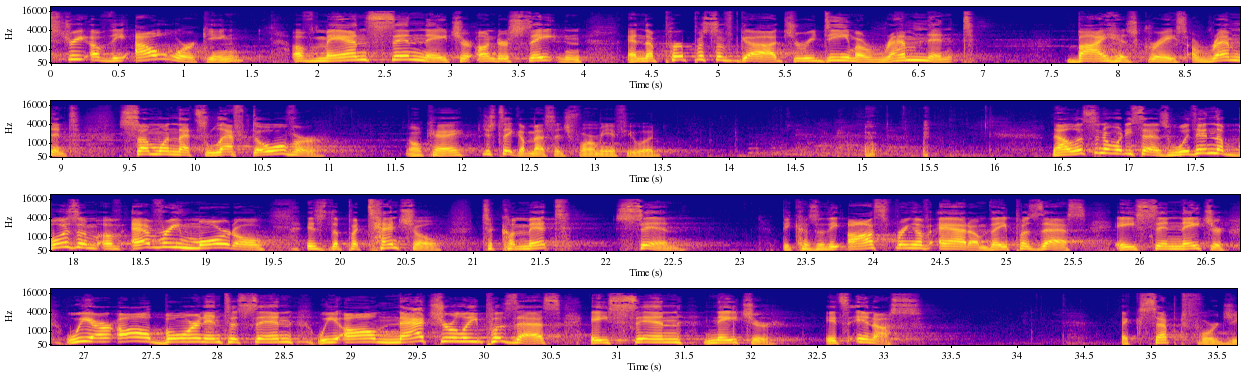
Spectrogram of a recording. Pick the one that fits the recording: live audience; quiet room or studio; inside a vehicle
live audience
